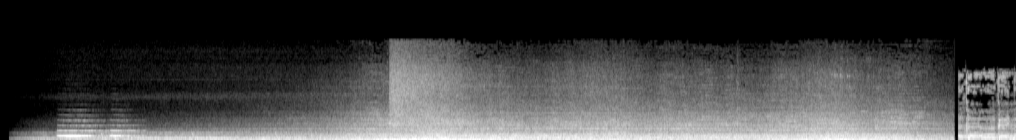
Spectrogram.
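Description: A passenger train's locomotive sounds its horn twice in quick succession in the first two seconds as it approaches. The rumble of the train builds and turns into a loud rush as the locomotive passes close, about six seconds in. Then come the steady rolling and clatter of the passenger coaches going by.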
